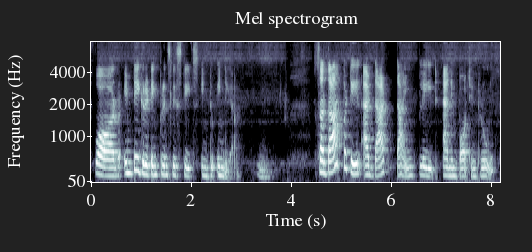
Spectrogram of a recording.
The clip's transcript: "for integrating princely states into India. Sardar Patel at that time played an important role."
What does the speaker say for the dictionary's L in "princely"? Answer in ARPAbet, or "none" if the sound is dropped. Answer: L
